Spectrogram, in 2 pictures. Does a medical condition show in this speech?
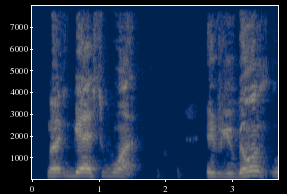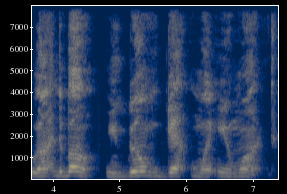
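Yes: cerebral palsy; caused by brainstem aneurysm.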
